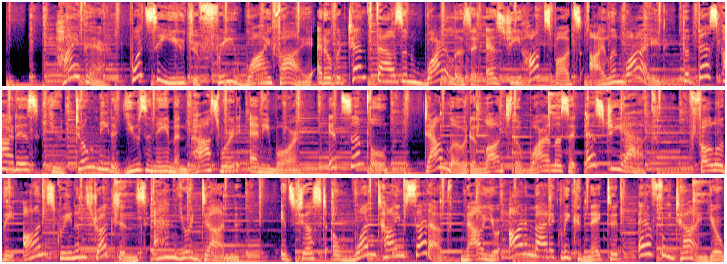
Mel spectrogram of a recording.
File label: Asian English TVC; WirelessSG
